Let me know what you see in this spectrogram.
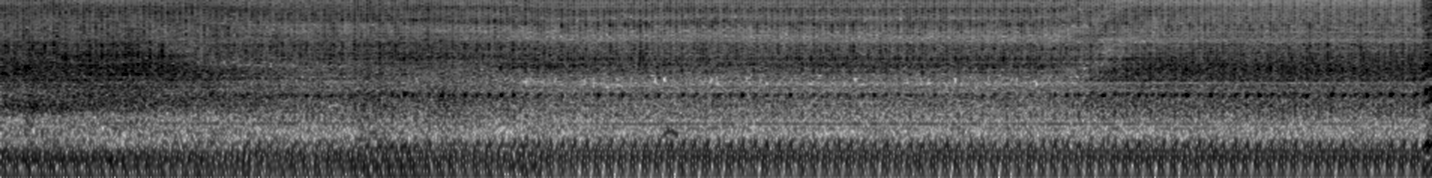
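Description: Volkswagen Golf engine in a homemade mini tractor, idling steadily with a low, even pulsing.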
